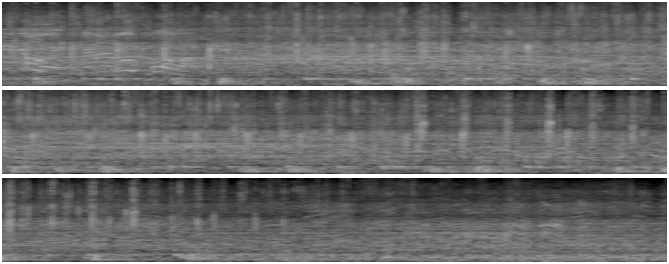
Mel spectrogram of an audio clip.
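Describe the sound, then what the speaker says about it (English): A crowd at a high school football game between St. Joe Central and Liberty North applauds and cheers steadily for the whole stretch, with dense clapping and chatter filling the stands. "Let's give the entire court one more big Liberty North round of applause."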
